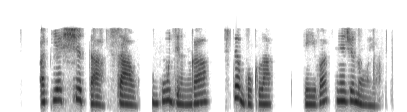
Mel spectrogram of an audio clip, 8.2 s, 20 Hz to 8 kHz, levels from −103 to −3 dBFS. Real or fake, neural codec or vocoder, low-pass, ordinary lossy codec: real; none; 7.2 kHz; AAC, 16 kbps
